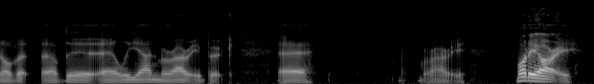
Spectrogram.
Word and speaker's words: Moriarty: Moriarty, to say it properly.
